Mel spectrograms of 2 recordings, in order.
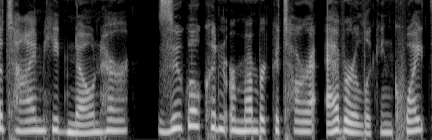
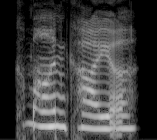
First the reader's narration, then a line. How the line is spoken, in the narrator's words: Katara pleaded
